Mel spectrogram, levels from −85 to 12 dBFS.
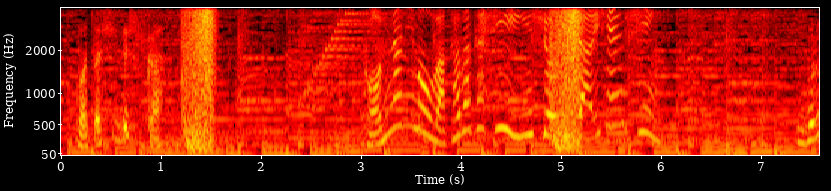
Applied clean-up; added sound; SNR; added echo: none; Domestic sounds, home sounds; 0 dB; none.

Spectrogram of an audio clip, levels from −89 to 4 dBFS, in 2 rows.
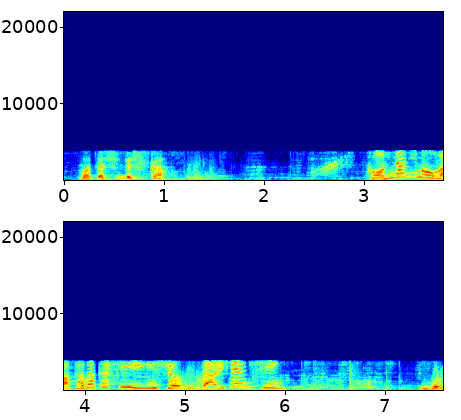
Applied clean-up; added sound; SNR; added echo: neural separator model SepFormer DNS4.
